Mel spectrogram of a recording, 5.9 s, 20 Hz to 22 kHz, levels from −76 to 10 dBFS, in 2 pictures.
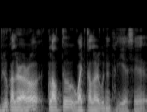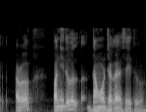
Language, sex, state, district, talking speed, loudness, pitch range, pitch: Nagamese, male, Nagaland, Kohima, 185 wpm, -20 LUFS, 90-105 Hz, 100 Hz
